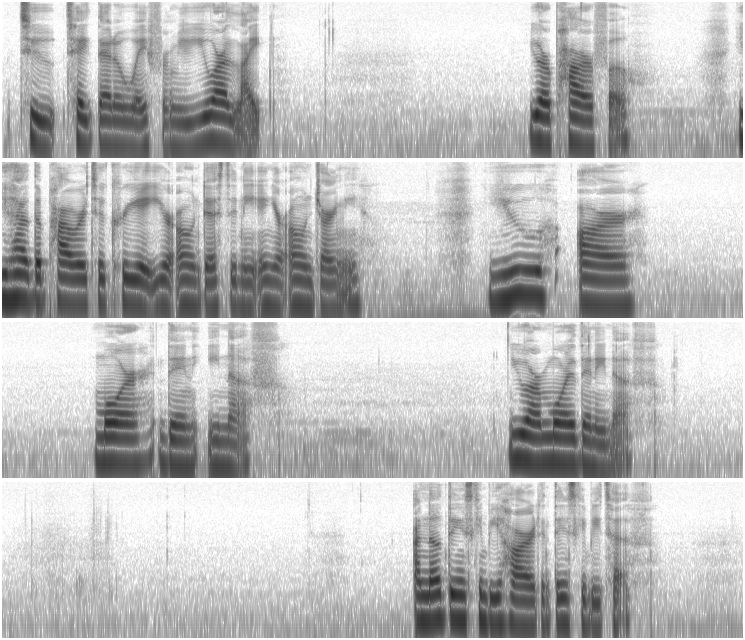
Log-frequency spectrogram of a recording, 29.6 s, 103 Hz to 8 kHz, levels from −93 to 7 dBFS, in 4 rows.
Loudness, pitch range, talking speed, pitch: -21 LUFS, 140-160 Hz, 95 wpm, 150 Hz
